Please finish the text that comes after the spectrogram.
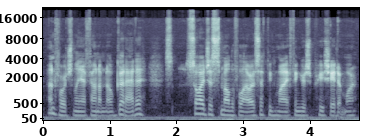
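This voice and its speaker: A gentle, shy young woman who speaks politely and softly, as a man reads her lines. The delivery is quick, and the tone is very bright, as in a visual novel read aloud. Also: mid-range voice, poor audio. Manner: soft-spoken, polite.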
